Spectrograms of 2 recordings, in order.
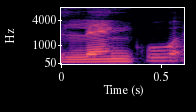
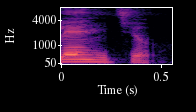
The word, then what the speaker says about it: Lencho: He is pronounced both as Lanko and Lencho.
